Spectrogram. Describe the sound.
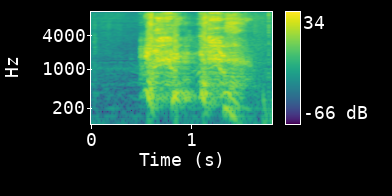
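Two harsh coughs from dust lodged in the throat, each a rough burst roughly half a second long, separated by a brief gap.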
